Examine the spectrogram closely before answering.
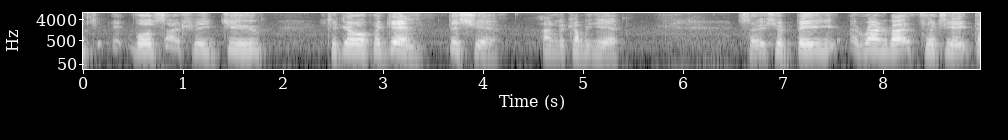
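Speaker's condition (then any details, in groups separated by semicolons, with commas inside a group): Cerebral palsy; back surgery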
